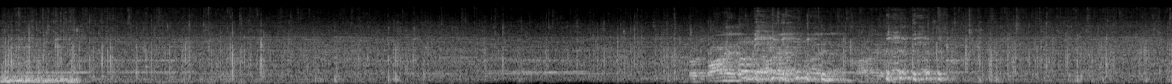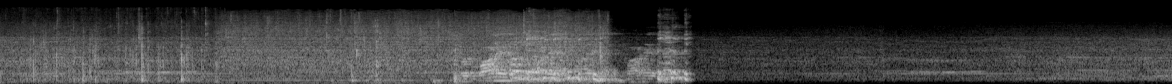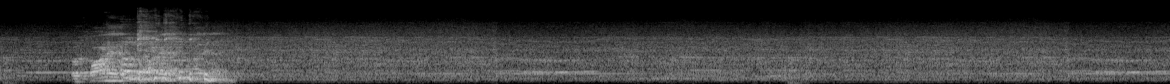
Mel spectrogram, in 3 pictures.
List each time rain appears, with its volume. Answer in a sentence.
The rain can be heard from 0.0 to 17.9 s, getting quieter then louder.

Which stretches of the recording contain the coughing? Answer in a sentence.
The coughing can be heard from 6.8 to 9.6 s, from 16.3 to 18.6 s and from 24.1 to 25.8 s.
